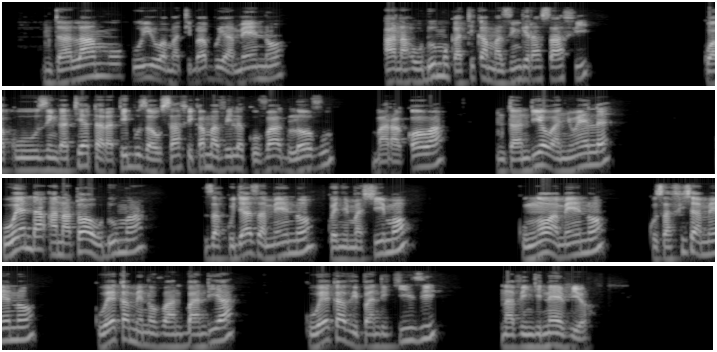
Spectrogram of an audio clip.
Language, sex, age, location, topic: Swahili, male, 25-35, Kisumu, health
